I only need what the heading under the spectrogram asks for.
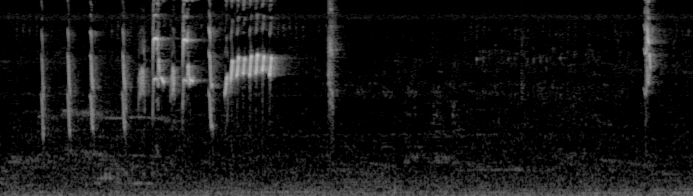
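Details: Kecial kombok song played to coax a silent kecial kuning into answering: a series of high, thin chips speeding up into a short, rapid trill, then a long pause broken by isolated sharp notes.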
